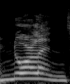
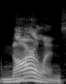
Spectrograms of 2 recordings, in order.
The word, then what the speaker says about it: New Orleans: You said it wrong, Tiffany. New Orleans. It's Narlands. Narlands.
